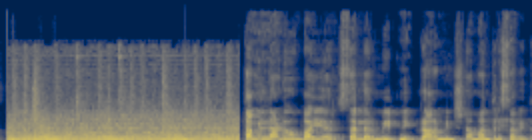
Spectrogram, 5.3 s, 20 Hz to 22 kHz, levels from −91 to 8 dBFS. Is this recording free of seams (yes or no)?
yes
